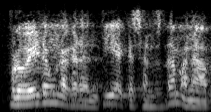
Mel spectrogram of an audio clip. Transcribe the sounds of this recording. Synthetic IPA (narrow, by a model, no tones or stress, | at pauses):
pɾɔeɾəunɐɣəɾənt̪iəkəsənzðəmɐnaβ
